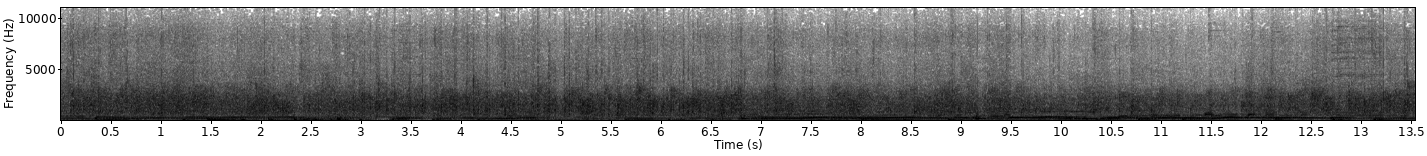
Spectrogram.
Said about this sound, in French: Si tu es content, je veux que tu acclames le Seigneur.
